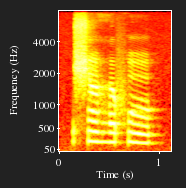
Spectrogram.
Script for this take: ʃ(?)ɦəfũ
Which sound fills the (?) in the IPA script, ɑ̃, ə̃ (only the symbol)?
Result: ə̃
